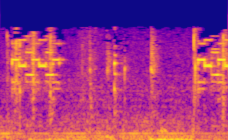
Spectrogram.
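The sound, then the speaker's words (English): Quiz game buzzers being tested produce several short, bright electronic beeps and buzzes in quick succession, fairly loud, over a low steady hum. “Let's test our buzzers.”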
